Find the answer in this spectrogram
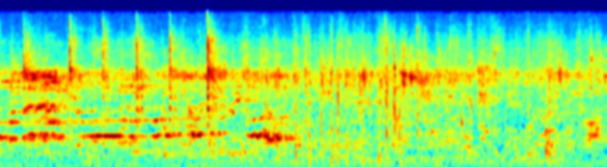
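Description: Field hockey players shouting and calling to each other in open play, one long drawn-out call among them, over running footsteps on artificial turf and several sharp clicks.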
